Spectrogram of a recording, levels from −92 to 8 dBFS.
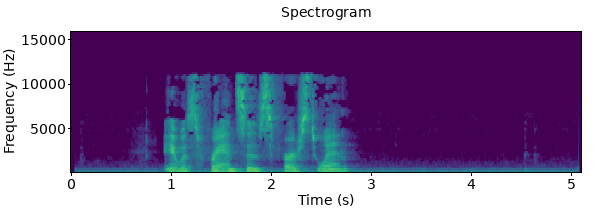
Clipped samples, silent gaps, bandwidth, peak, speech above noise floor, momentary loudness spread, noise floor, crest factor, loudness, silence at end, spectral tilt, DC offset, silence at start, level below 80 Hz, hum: under 0.1%; none; 11.5 kHz; -6 dBFS; 32 dB; 8 LU; -55 dBFS; 20 dB; -22 LUFS; 2.3 s; -2.5 dB/octave; under 0.1%; 0.95 s; -56 dBFS; none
